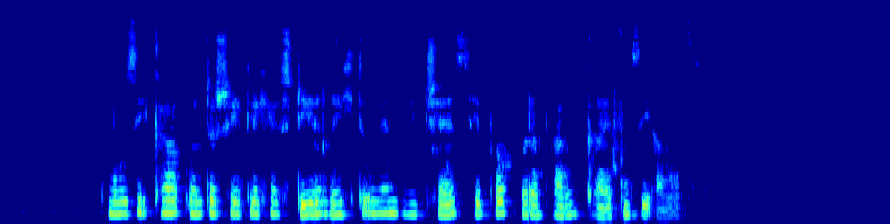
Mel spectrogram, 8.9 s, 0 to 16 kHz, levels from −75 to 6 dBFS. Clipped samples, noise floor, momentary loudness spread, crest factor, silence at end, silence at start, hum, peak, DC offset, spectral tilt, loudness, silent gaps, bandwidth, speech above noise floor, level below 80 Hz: under 0.1%; -77 dBFS; 7 LU; 20 dB; 2.1 s; 1.1 s; none; -20 dBFS; under 0.1%; -6 dB/octave; -38 LUFS; none; 11.5 kHz; 40 dB; -88 dBFS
